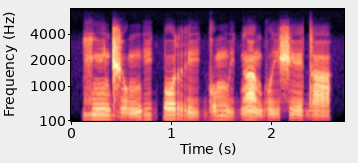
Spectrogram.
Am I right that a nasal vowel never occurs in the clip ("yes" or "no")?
no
